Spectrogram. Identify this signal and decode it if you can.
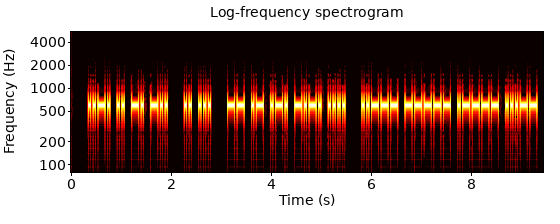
Morse code, heard as a keyed tone, about 25 wpm, 600 Hz. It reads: FIND IS MARCH 2013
